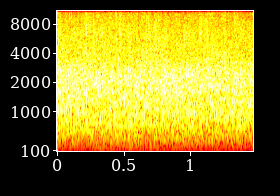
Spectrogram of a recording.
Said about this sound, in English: We have a 3-second round of applause. Okay. I was hoping for a little more than that, perhaps.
